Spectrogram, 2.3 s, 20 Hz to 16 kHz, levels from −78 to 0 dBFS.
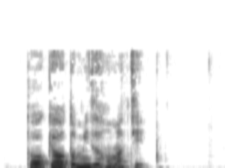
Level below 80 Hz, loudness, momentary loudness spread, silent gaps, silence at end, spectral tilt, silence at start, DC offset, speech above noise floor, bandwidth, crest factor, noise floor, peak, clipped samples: -64 dBFS; -20 LUFS; 12 LU; none; 0.8 s; -5.5 dB/octave; 0.25 s; under 0.1%; 46 dB; 11.5 kHz; 18 dB; -66 dBFS; -4 dBFS; under 0.1%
